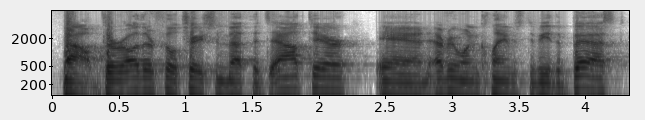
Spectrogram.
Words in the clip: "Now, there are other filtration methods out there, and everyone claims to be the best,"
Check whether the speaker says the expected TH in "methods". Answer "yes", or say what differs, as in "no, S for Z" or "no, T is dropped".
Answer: yes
